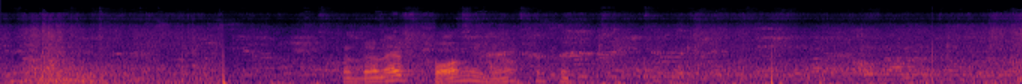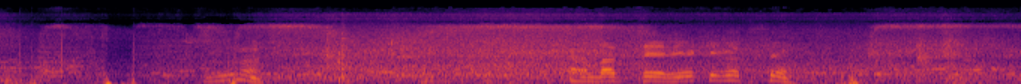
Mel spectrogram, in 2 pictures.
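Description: A crowd murmurs and chatters in an echoing indoor hall.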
